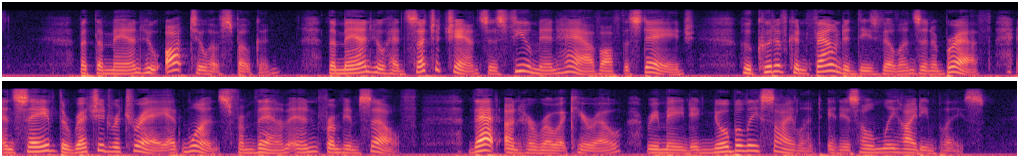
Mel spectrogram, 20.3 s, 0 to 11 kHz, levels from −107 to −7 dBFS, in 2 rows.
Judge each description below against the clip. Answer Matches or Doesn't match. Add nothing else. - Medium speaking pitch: Matches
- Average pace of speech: Matches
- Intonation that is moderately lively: Doesn't match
